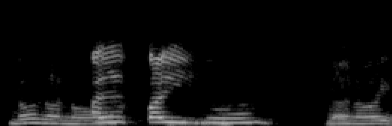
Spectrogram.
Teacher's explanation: یہ واو ساکن ہے, اس سے پہلے پیش آ رہا ہے تو واو مد ہوگی. 2 کاؤنٹس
